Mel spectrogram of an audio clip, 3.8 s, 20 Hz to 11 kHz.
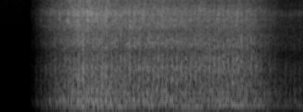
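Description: A Special Warfare Command helicopter carrying 707th Special Mission Group troops, landing on a sports field behind the National Assembly main building at night, gives a loud, steady rotor and engine roar that starts abruptly and holds with a rapid beating pulse.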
